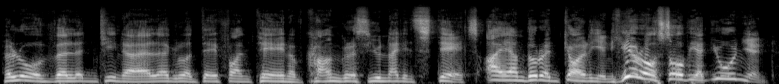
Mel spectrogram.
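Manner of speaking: pompous Soviet hero introducing himself; Red Guardian. Acted. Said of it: "Red Guardian would walk in and be like".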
